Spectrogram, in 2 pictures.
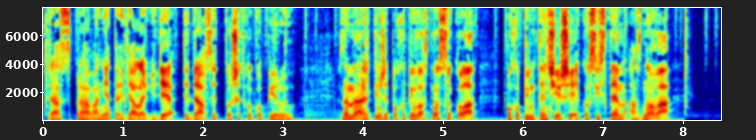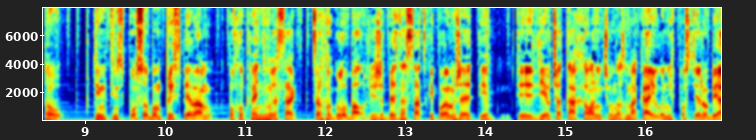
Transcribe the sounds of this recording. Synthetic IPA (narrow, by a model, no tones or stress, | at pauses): t̪ɛɾasːpɾaːʋaɲɪat̪aɡɟalɛjɡɟɛt̪ɪɛd̪ɾaʊt͡sɛt̪ɔfʃɛt̪̚kɔkɔpiːɾujṵː | t̪ɔznamɛnaːʒɛt̪iːmʒɛpɔxɔpiːmvlastnɛɦɔsɔkɔla | pɔxɔpiːmt̪ɛnʃiɾʃiɛkɔsist̪ɛːma̰znɔʋa | t̪ɔʊ | t̪iːmt̪iːmspʊɔsɔbɔmpɾispɪɛʋamkpɔxɔpɛɲɪuzasakt͡sɛlɛɦɔɡlɔba̰lṵt͡ʃiʒɛʒɛbɛznassat͡skipɔʋɛmʒɛt̪ɪɛ | t̪ɪɛɟɪɛʊt͡ʃat̪aːxalaɲit͡ʃɛʊnaːzmakajuːɔɲifpɔscɛɾɔbɪa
